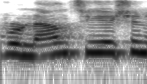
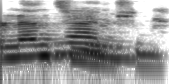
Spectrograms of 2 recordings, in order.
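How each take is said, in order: First: The second syllable sounds like 'noun'. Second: The second syllable sounds like 'nun'. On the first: The speaker calls it wrong. "it's not pronunciation" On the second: The speaker calls it right. "It's none. N U N"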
